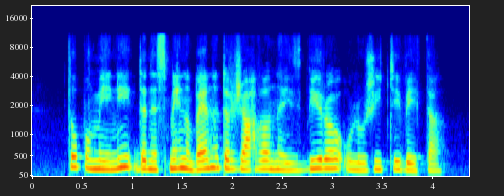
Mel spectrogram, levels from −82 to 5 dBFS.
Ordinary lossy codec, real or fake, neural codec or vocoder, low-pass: none; fake; codec, 16 kHz in and 24 kHz out, 0.8 kbps, FocalCodec, streaming, 65536 codes; 10.8 kHz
